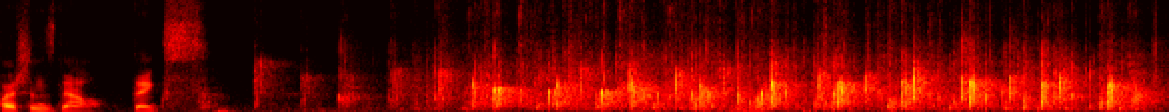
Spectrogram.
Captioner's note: applause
